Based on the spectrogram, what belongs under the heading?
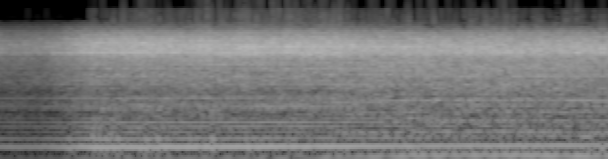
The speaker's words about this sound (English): The car suddenly speeds away, but then has to brake sharply on a bend, giving Frank the opportunity to overtake.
